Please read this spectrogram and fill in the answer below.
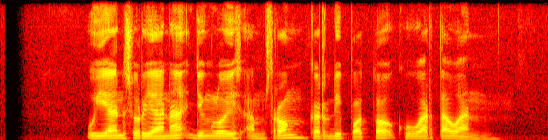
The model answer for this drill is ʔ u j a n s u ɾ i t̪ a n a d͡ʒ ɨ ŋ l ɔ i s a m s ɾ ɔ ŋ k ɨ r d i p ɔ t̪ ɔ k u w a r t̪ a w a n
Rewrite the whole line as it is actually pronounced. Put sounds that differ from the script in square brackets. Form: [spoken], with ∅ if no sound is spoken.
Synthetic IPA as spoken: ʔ u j a n s u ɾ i [∅] a n a d͡ʒ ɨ ŋ l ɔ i s a m s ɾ ɔ ŋ k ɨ r d i p ɔ t̪ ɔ k u w a r t̪ a w a n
